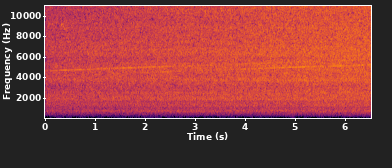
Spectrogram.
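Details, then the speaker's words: MSI Stealth 18-inch gaming laptop with the fan set to Cooler Boost in MSI Center at extreme performance, running at full speed. It makes a loud, steady airy rush like a jet taking off, which is normal cooling to prevent throttling. "지금 비행기 이륙하는 소리 아닙니다. 노트북에서 팬이 풀로드로 도는 소리예요."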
